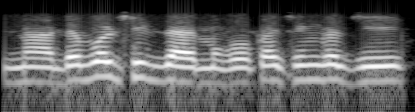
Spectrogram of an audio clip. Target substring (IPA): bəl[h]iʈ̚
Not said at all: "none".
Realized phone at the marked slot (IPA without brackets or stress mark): s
